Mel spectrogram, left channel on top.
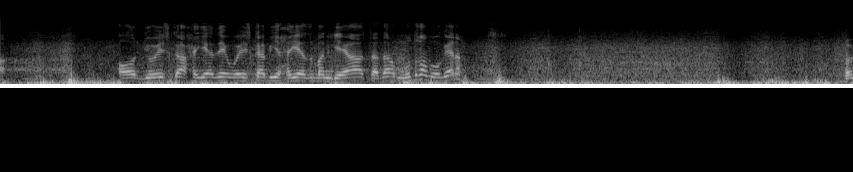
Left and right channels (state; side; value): silent; right; 58 dB below the other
